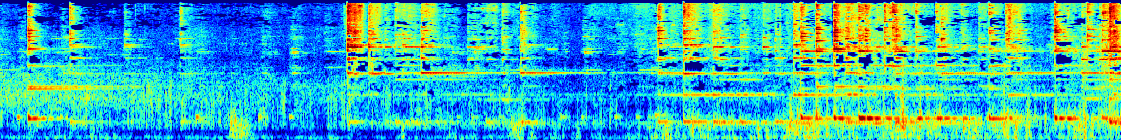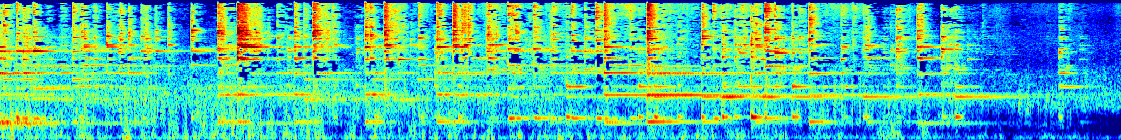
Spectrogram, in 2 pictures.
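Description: Metal bells on the necks of cows clanking and ringing irregularly as the cows move their heads, with several bells sounding at once. The clanking grows busier and louder about a third of the way in and eases off near the end.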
